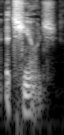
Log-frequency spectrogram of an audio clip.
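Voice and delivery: "It's huge" breathed as a low whisper. Acted. Preacher confiding to listeners, whispered "It's huge". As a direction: drop to a hushed whisper on "huge".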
